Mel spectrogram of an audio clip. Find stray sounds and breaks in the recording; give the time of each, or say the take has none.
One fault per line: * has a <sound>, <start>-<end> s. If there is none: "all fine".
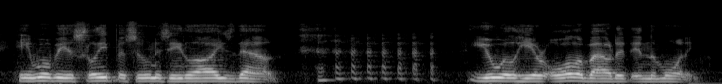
* has a laugh, 3.0-4.5 s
